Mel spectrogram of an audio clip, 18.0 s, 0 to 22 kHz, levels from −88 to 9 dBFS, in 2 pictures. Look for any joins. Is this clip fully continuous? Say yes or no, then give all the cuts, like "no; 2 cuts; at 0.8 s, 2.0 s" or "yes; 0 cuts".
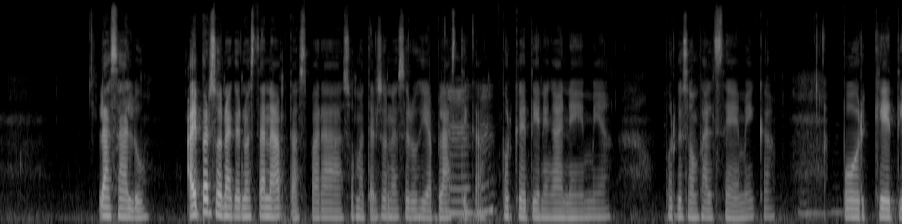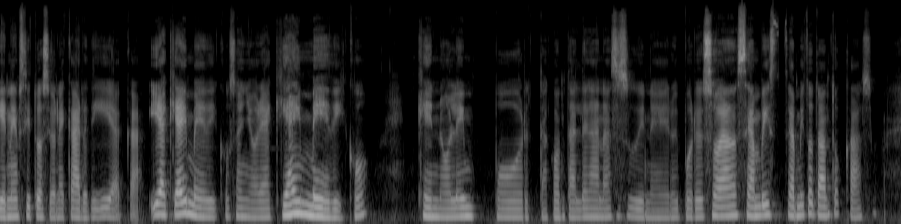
yes; 0 cuts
